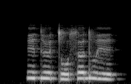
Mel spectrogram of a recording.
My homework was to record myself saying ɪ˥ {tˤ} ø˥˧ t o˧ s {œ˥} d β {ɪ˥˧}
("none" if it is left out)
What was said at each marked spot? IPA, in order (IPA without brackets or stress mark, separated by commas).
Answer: d, œ˥, ɪ˧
